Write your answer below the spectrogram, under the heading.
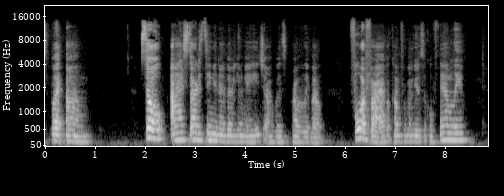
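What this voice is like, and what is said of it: Slightly hoarse voice. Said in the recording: “excuse me, my voice is a little bit hoarse,”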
